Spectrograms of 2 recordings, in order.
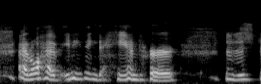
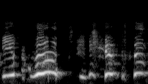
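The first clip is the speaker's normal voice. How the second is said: put-on small child screaming, very high and shrill; 7 dB louder than usual. Telling a plane story, the speaker acts out the daughter: imitating a little girl screaming. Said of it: "she's like screaming it".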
